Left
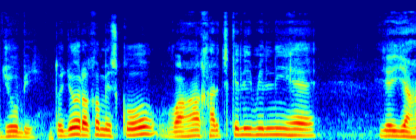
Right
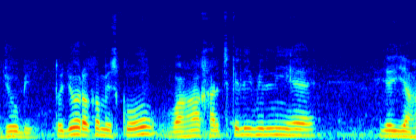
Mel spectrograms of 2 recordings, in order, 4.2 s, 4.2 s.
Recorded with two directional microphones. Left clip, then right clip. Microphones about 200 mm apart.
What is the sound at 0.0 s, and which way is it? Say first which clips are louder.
Speech: left 10 dB; 40° left (ahead or behind).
